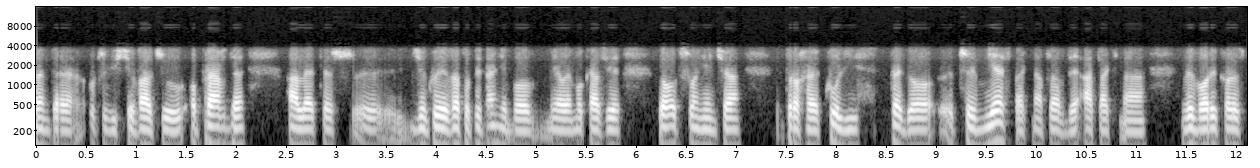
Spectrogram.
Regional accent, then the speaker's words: Wrocław, Lower Silesian Voivodeship, Poland; born there; Ja mówię z perspektywy wrocławianina. Urodziłem się w tym pięknym mieście.

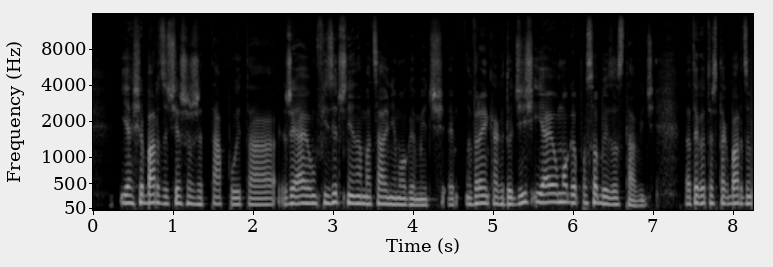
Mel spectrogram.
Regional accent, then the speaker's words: Opole, Opole Voivodeship, Poland; now in Wrocław, Poland; ja się urodziłem w Opolu. Ja się wychowałem w Opolu. Ja dopiero po studiach przyjechałem do Wrocławia, a było to już wiele lat temu i tutaj założyłem rodzinę. Tutaj zapuściłem korzenie, można powiedzieć, i nie wyobrażam sobie innego miasta dziś niż Wrocław.

